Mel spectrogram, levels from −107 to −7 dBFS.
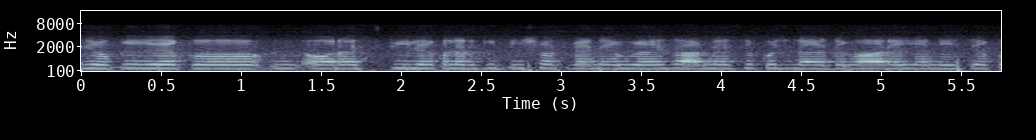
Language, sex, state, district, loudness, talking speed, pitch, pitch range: Hindi, male, Uttar Pradesh, Hamirpur, -39 LUFS, 240 wpm, 195 Hz, 190-200 Hz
